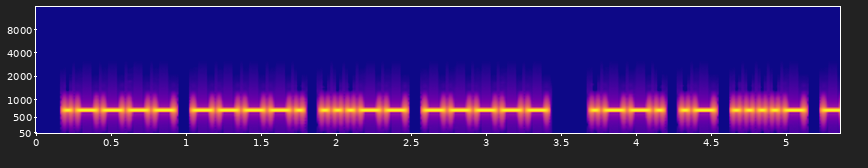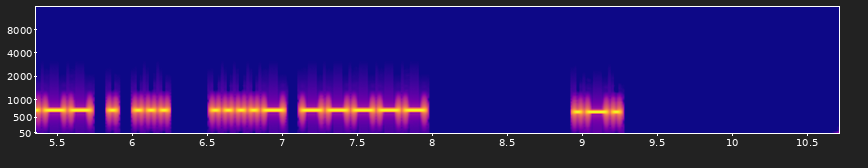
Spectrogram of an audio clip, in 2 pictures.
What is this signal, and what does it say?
Morse code, heard as a keyed tone, about 28 wpm, 700 Hz. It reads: 1930 PA4OES 40 R
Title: Worked All Europe DX Contest - QTC Exchange - 28wpm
